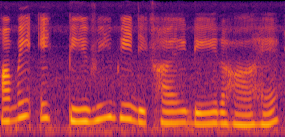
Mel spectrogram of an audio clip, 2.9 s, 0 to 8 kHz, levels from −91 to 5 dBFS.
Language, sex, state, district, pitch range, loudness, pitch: Hindi, female, Assam, Kamrup Metropolitan, 205-275 Hz, -18 LUFS, 220 Hz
